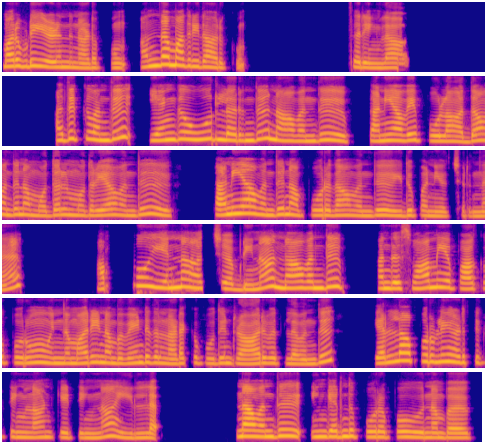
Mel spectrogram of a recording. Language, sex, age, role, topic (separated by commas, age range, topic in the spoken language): Tamil, female, 25-29, guest, பாதுகாப்பான தனிப் பயணத்தை எப்படி திட்டமிடுவது?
